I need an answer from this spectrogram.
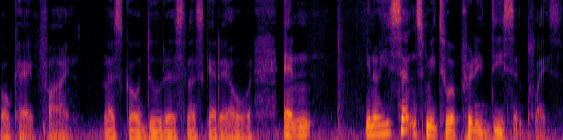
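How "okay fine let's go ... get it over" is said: usual speaking voice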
